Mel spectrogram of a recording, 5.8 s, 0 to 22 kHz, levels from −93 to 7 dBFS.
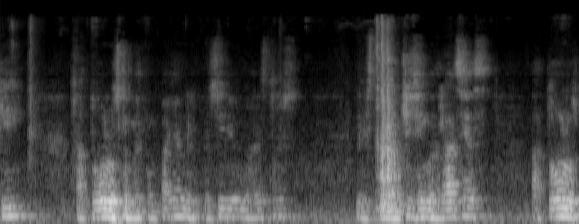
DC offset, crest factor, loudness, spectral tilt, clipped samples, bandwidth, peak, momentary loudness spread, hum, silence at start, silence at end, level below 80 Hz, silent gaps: under 0.1%; 20 dB; -21 LUFS; -7.5 dB/octave; under 0.1%; 16 kHz; -2 dBFS; 23 LU; none; 0 s; 0 s; -46 dBFS; none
